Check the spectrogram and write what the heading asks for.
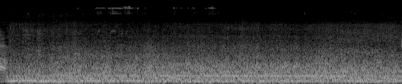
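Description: Highway traffic: vehicles passing at speed close by, a steady rush of tyre and engine noise with a low hum running underneath.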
